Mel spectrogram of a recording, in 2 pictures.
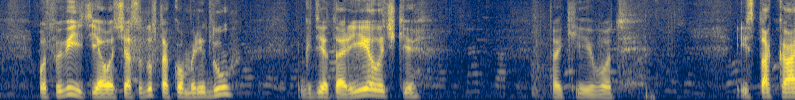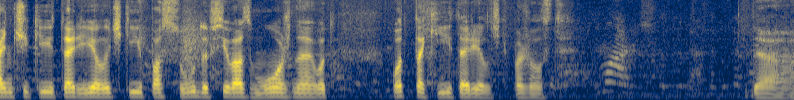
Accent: Tula, Tula Oblast, Russia; Я из Тулы.

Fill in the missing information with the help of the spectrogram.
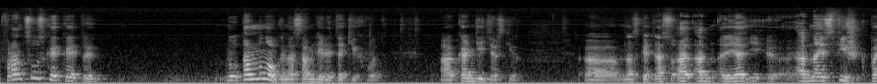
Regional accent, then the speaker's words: United States; Вот я из Америки, сколько раз в Европу не приедешь

